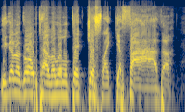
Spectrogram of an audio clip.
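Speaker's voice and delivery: put-on heavy Boston accent, needling and teasing. Retelling what mom always said to a child: imitating a thick Boston accent. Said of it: "She's got a thick Boston accent".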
